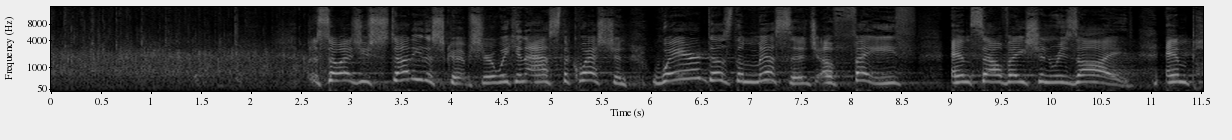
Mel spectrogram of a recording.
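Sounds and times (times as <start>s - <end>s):
church congregation clapping during a sermon: 0.0s - 3.1s
speech: 2.6s - 11.5s.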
